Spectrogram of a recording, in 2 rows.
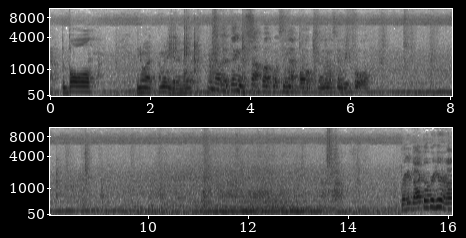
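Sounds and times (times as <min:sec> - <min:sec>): low motor hum: 0:01.0 - 0:15.1.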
